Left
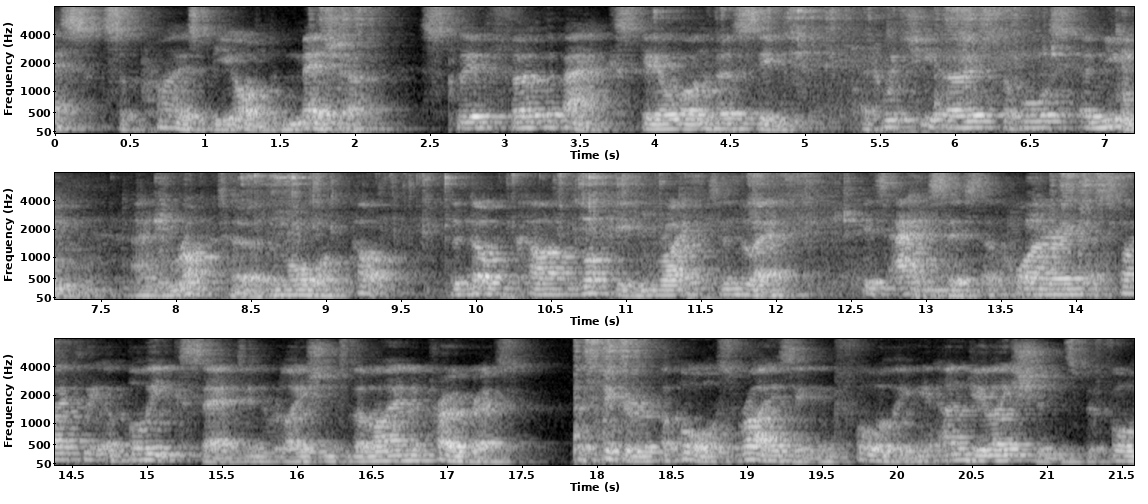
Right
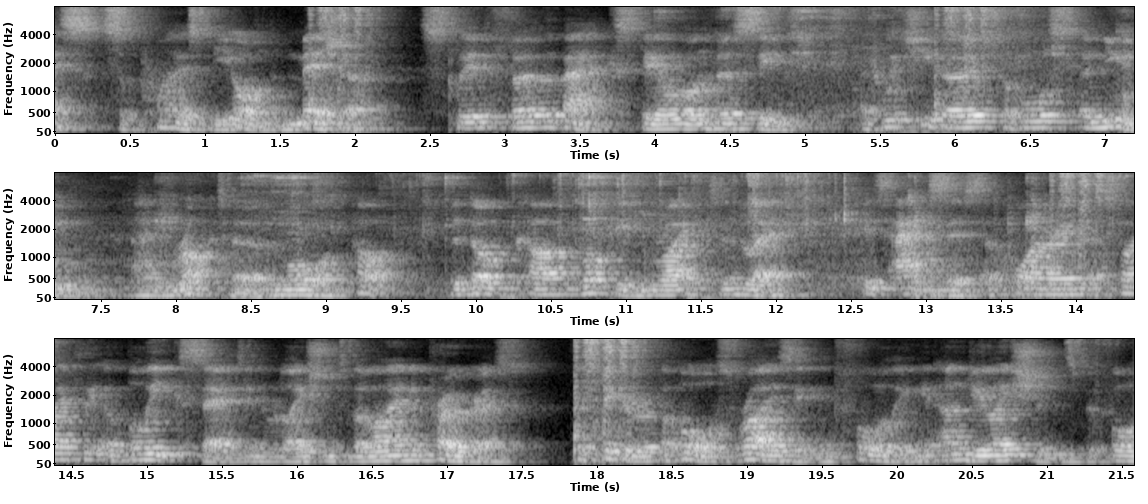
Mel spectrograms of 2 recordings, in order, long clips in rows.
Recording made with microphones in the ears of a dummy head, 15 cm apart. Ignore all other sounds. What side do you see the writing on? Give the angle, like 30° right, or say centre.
30° right.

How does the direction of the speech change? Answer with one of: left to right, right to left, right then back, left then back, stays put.
stays put.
